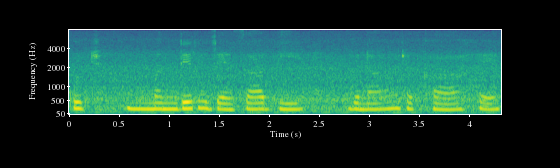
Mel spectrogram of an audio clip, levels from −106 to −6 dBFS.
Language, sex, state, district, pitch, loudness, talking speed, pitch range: Hindi, female, Haryana, Jhajjar, 215 Hz, -17 LUFS, 95 wpm, 205-230 Hz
